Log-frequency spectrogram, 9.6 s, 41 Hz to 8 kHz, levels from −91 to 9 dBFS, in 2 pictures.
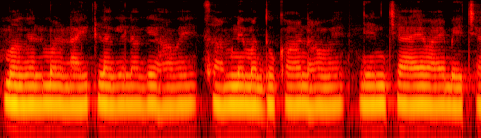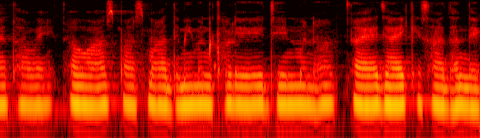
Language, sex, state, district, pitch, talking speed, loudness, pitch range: Chhattisgarhi, male, Chhattisgarh, Bilaspur, 150 Hz, 200 wpm, -33 LUFS, 145-150 Hz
